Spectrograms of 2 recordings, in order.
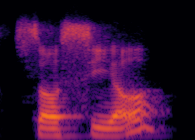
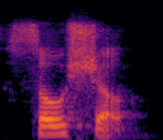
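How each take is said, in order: First: The stress is on the second syllable. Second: The stress is on the first syllable. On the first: The speaker calls it wrong. "it was pronounced social" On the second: The speaker calls it right. "with the emphasis in the first"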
